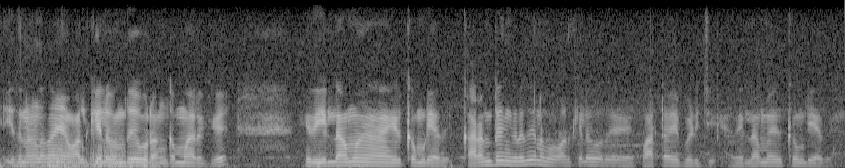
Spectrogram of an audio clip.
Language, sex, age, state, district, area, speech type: Tamil, male, 18-30, Tamil Nadu, Mayiladuthurai, urban, spontaneous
